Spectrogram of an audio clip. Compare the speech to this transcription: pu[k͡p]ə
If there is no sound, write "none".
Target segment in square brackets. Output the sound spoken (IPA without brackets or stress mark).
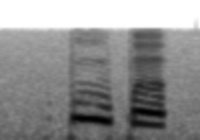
p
